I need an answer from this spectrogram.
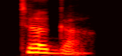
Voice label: "turgor", Indian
